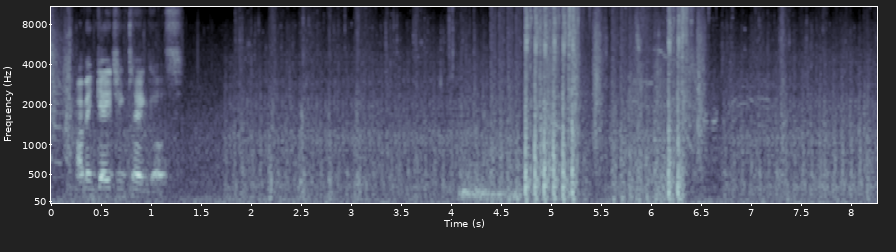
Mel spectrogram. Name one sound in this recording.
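Boots crunch on gravel.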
